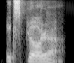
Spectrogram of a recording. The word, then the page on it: explorer: Indian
